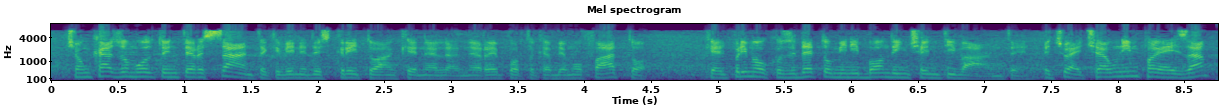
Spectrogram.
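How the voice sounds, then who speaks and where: Measured academic man, muffled noisy hall. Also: on the high side. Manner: measured, explanatory. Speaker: professor, interview guest. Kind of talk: expert interview answer. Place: convention hall TV set, indoors. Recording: muffled broadcast audio with background noise.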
